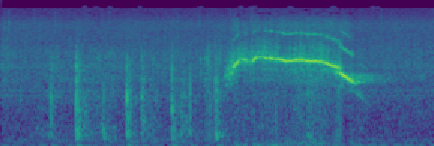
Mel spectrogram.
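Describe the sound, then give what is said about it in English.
A few sharp taps are followed by a man whistling at a woman: one clear, drawn-out whistle that rises, holds, then slides downward, moderately loud, with no talking. “Did you whistle, sir?”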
